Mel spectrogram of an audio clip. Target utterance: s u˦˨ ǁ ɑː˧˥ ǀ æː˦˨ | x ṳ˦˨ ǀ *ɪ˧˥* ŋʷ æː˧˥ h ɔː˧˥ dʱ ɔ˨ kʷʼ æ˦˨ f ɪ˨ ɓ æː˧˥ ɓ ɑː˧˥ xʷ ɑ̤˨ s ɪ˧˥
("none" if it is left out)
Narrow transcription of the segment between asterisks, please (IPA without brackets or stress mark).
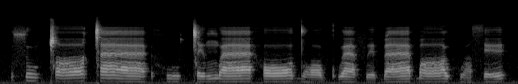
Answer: ɪ˧˥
